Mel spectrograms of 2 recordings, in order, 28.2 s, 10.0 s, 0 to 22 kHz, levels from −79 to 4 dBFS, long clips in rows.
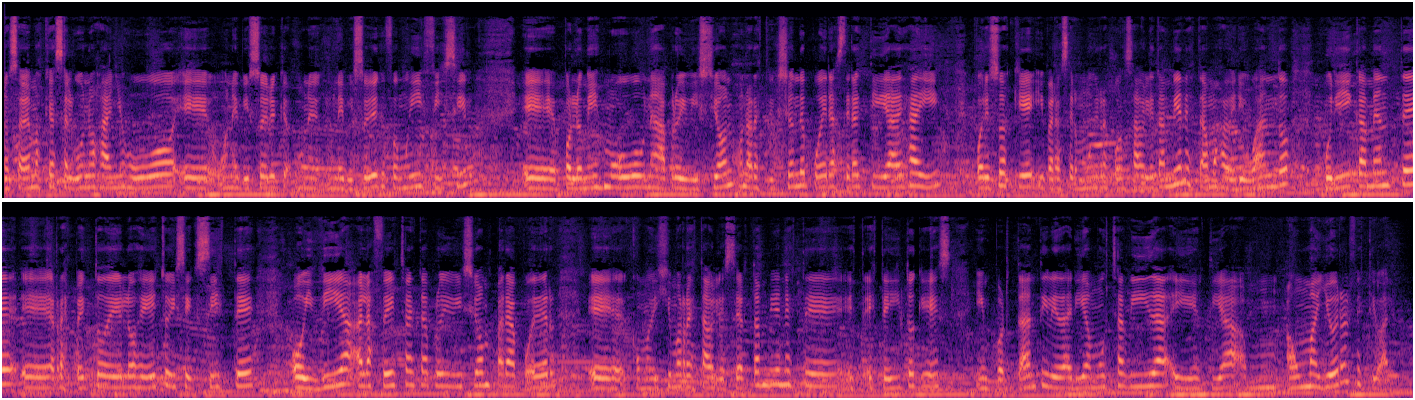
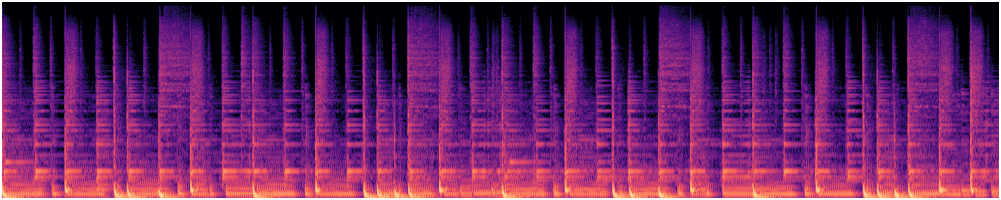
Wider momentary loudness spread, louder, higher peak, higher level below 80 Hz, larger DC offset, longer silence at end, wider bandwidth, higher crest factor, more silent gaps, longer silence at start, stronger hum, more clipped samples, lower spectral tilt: about the same, 6 LU vs 6 LU; second, -18 LUFS vs -15 LUFS; about the same, 0 dBFS vs 0 dBFS; second, -30 dBFS vs -18 dBFS; neither; about the same, 0 s vs 0 s; about the same, 16.5 kHz vs 16.5 kHz; about the same, 18 dB vs 14 dB; neither; about the same, 0 s vs 0 s; neither; neither; about the same, -5 dB/octave vs -6 dB/octave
